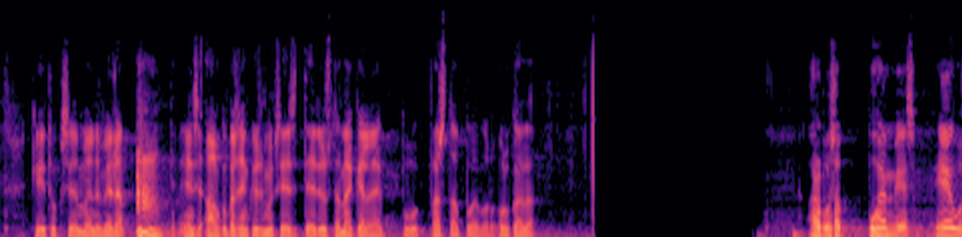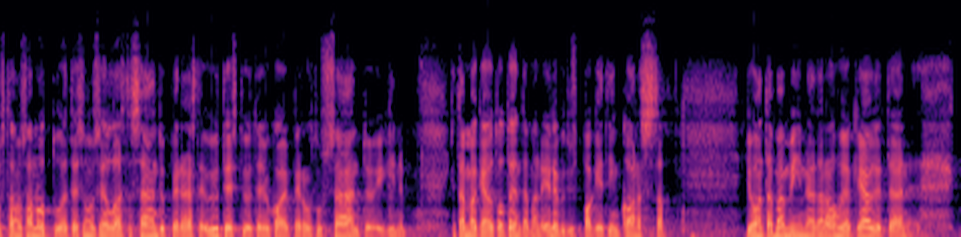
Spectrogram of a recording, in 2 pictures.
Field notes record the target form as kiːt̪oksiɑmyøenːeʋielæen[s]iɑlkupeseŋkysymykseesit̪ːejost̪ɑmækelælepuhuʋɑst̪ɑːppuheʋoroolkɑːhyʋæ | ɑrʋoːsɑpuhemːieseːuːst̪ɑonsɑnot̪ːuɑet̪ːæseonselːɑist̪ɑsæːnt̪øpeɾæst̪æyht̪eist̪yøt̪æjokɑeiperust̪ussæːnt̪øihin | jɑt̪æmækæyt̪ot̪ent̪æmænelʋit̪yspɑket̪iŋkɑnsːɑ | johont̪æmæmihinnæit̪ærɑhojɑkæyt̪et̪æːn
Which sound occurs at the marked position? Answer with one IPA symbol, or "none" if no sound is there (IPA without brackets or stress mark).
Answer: s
